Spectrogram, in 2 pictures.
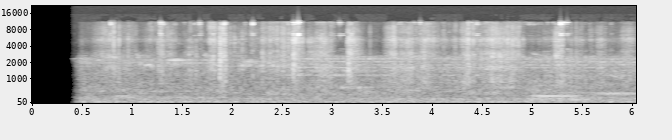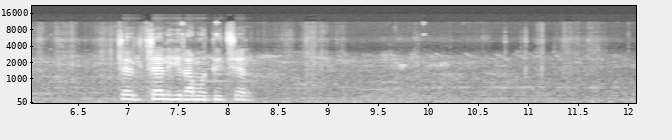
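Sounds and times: toy cart jingling and rattling: 0.6 - 8.0.

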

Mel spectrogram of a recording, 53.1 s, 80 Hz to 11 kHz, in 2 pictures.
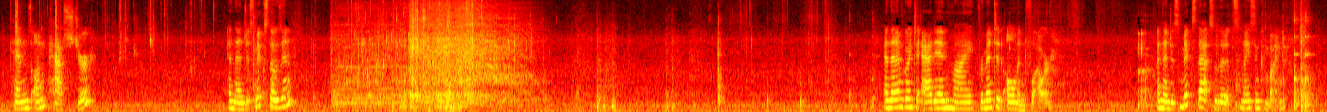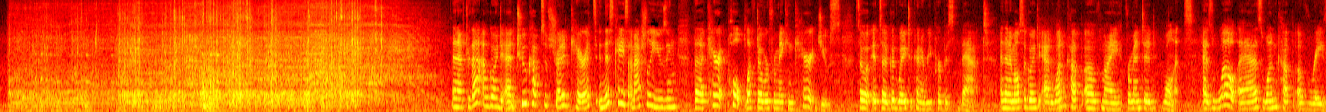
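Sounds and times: electric hand mixer whirring: 6.6 - 11.0, 26.7 - 35.6.

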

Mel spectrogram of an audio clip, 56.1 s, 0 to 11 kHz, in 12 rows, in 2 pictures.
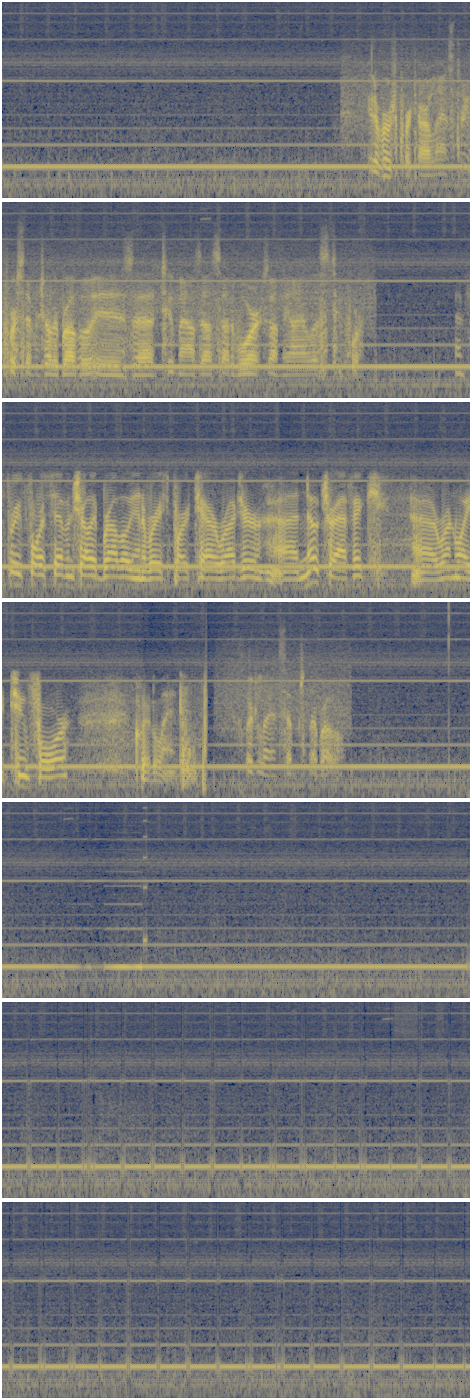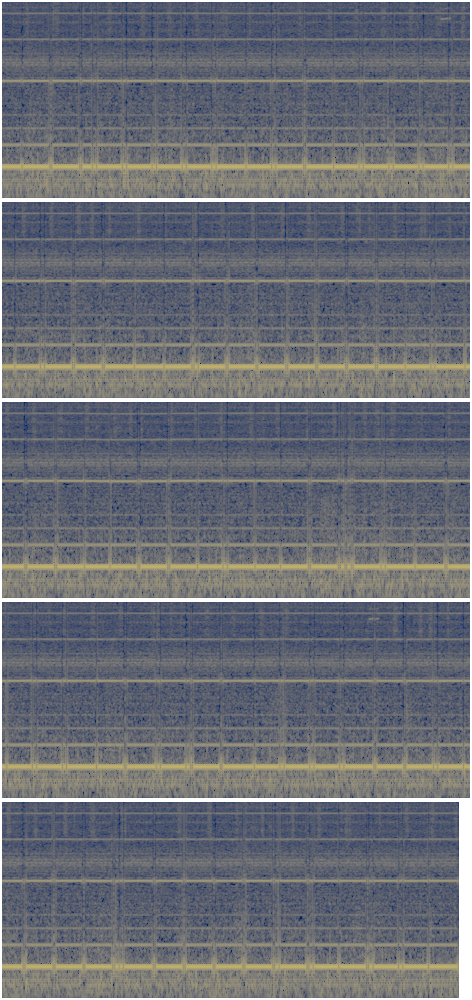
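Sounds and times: aircraft cockpit drone: 0.0 - 56.0
constant tone: 0.0 - 56.0.

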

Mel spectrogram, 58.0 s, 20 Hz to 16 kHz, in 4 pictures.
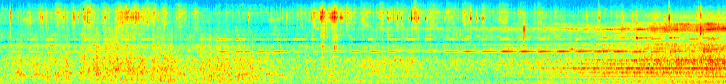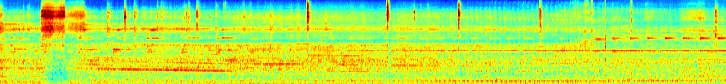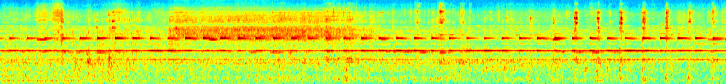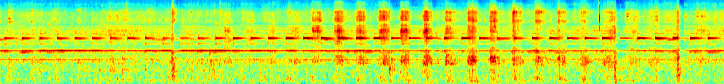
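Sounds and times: locomotive engines rumbling: 0.0 - 58.0
railroad crossing bells ringing: 0.0 - 58.0
train horn: 10.4 - 20.8.

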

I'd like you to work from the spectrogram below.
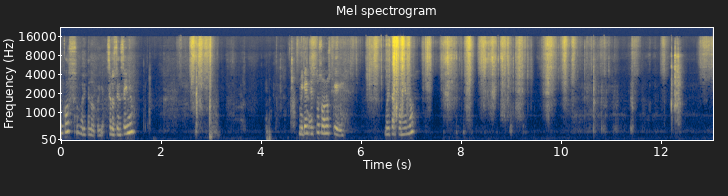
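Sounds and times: sprinkles rattling in plastic container: 5.8 - 10.4, 12.8 - 13.0.

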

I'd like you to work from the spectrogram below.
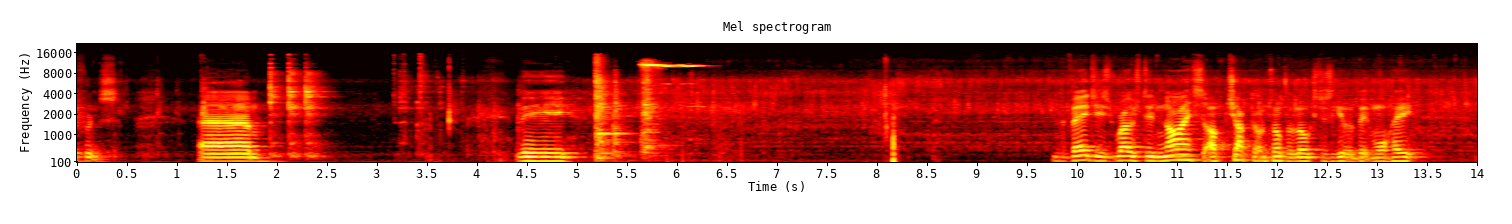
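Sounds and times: sauce sizzling in a pot: 5.9 - 14.0.

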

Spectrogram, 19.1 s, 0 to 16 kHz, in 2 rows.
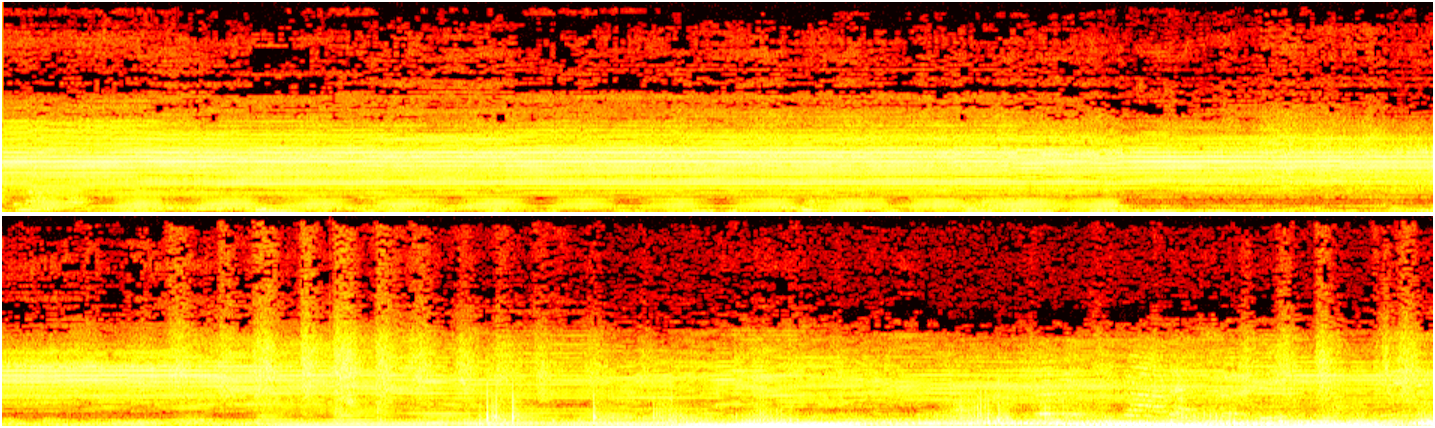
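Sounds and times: tattoo pen buzzing: 0.0 - 19.0
faint low tones: 12.3 - 19.0.

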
